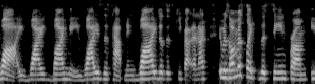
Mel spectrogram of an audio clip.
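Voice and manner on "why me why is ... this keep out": acted sobbing voice. Recalling breaking down on the kitchen floor, retelling crying and asking why. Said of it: "crying and asking".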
